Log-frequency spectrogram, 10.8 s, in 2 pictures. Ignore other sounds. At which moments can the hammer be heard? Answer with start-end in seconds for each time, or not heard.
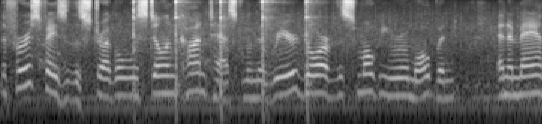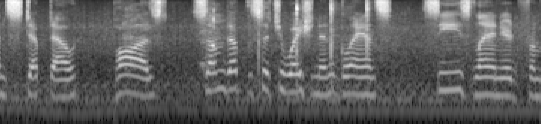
1.3-3.2, 7.5-9.2.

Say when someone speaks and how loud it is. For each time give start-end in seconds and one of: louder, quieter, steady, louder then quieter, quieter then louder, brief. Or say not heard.
0.0-10.7 steady.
